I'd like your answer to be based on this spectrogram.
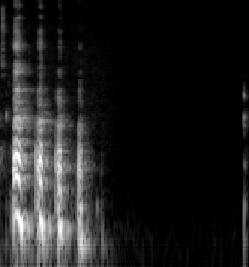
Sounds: Laughter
